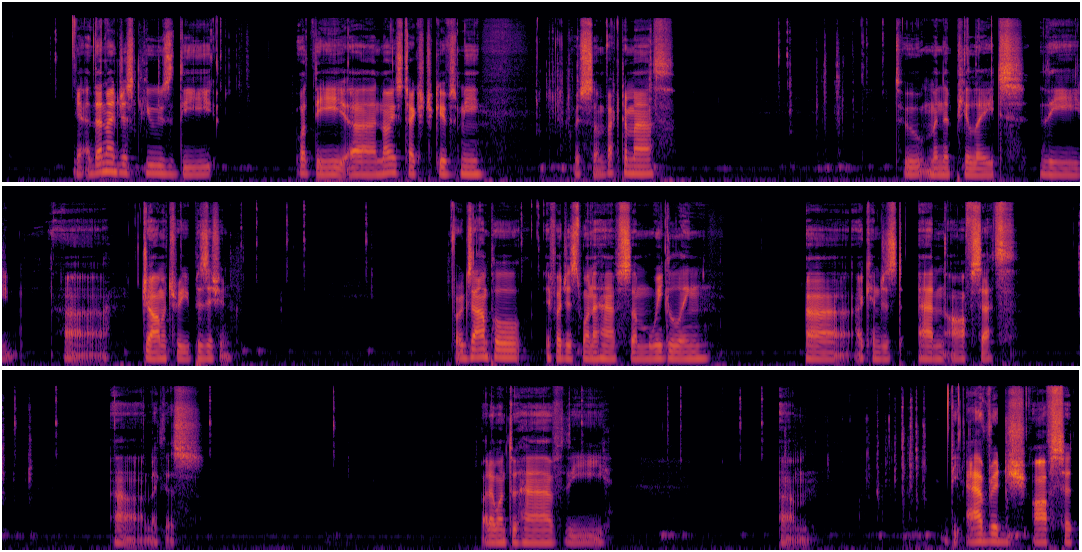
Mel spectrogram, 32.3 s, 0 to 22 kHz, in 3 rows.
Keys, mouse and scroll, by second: 0.6 click, 1.4 shift+a, 2.2 shift+click, 2.6-5.2 drag, 5.3-6.9 typing, 7.8-9.7 drag, 8.6 scroll down 2, 8.8-11.4 middle drag, 9.1 scroll up 2, 9.8 scroll up 1, 11.9 scroll down 1, 12.5 middle click, 13.4 scroll down 1, 13.7 click, 14.5-15.5 drag, 16.0 click, 21.7-30.3 drag, 24.3-24.9 scroll up 1, 24.9-26.6 scroll up 1, 28.5 middle click, 31.6 Return.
